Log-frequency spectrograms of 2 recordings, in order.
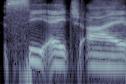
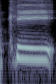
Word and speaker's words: qi: be in chinese so it's pronounced like c-h-i or c-h-e-e depending how you wanna um pronounce it um but yeah so chi or key is um essentially energy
